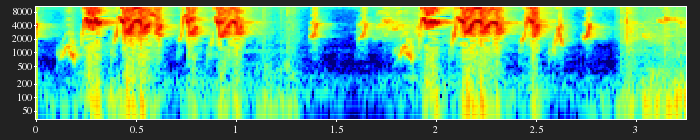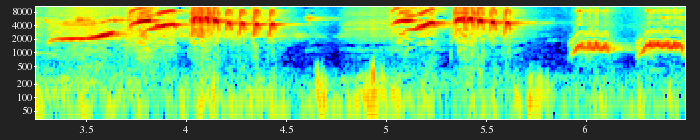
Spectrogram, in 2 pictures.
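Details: Bait-style song of a white-rumped shama intended to make a listening bird answer: loud harsh scratchy chatters in groups, interspersed with sweeping upslurred whistles and two lower whistled notes at the end.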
